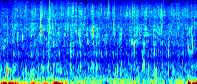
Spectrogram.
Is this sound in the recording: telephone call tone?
no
